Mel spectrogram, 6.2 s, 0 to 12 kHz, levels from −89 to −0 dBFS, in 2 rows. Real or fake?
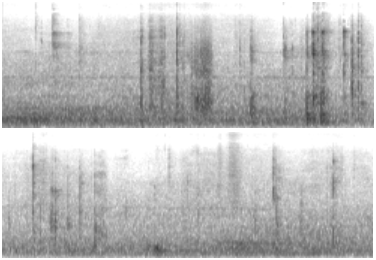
real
